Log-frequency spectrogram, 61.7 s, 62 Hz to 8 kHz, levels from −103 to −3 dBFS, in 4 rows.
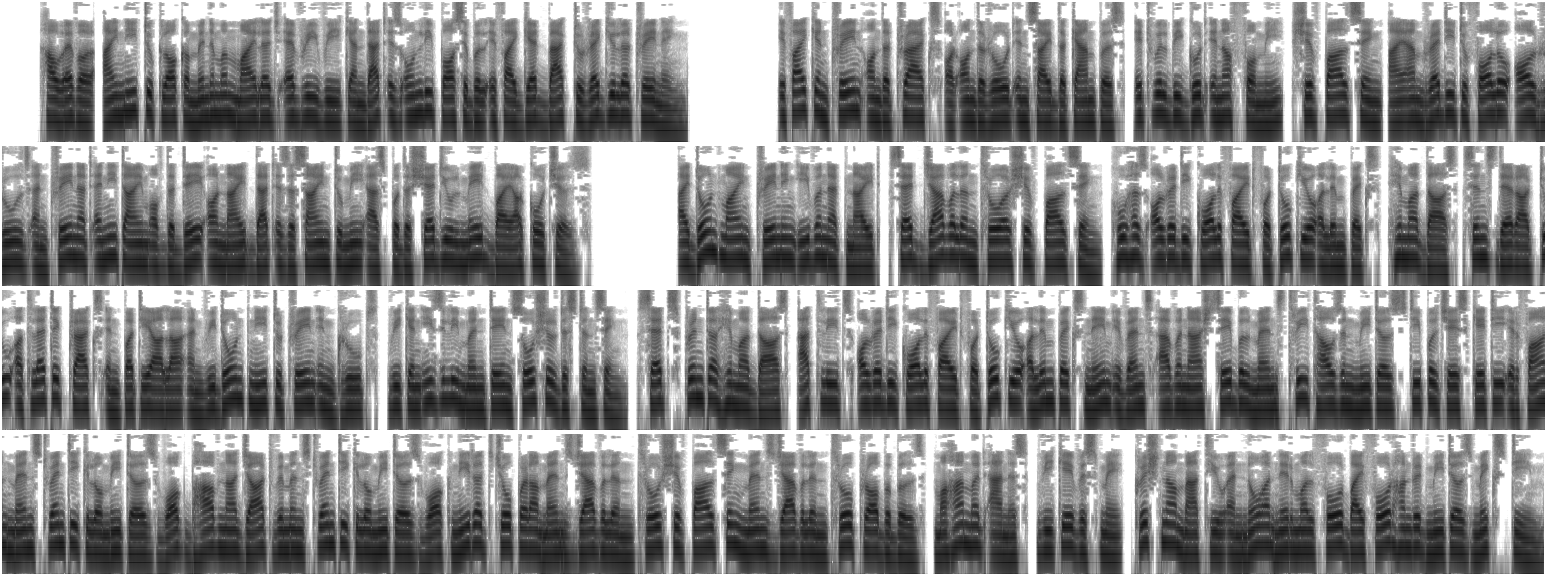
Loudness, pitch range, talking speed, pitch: -20 LUFS, 130-155 Hz, 165 wpm, 140 Hz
